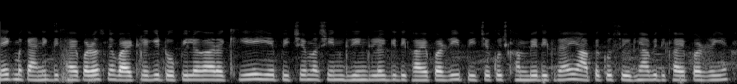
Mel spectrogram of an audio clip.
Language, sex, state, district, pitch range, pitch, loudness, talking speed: Hindi, female, Maharashtra, Chandrapur, 210-220 Hz, 210 Hz, -18 LUFS, 310 wpm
